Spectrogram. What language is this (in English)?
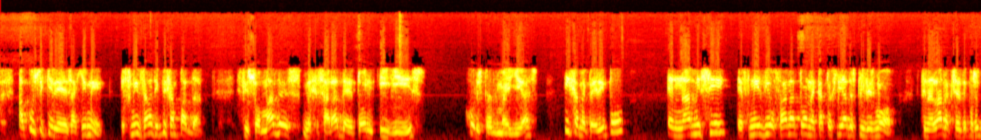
Greek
